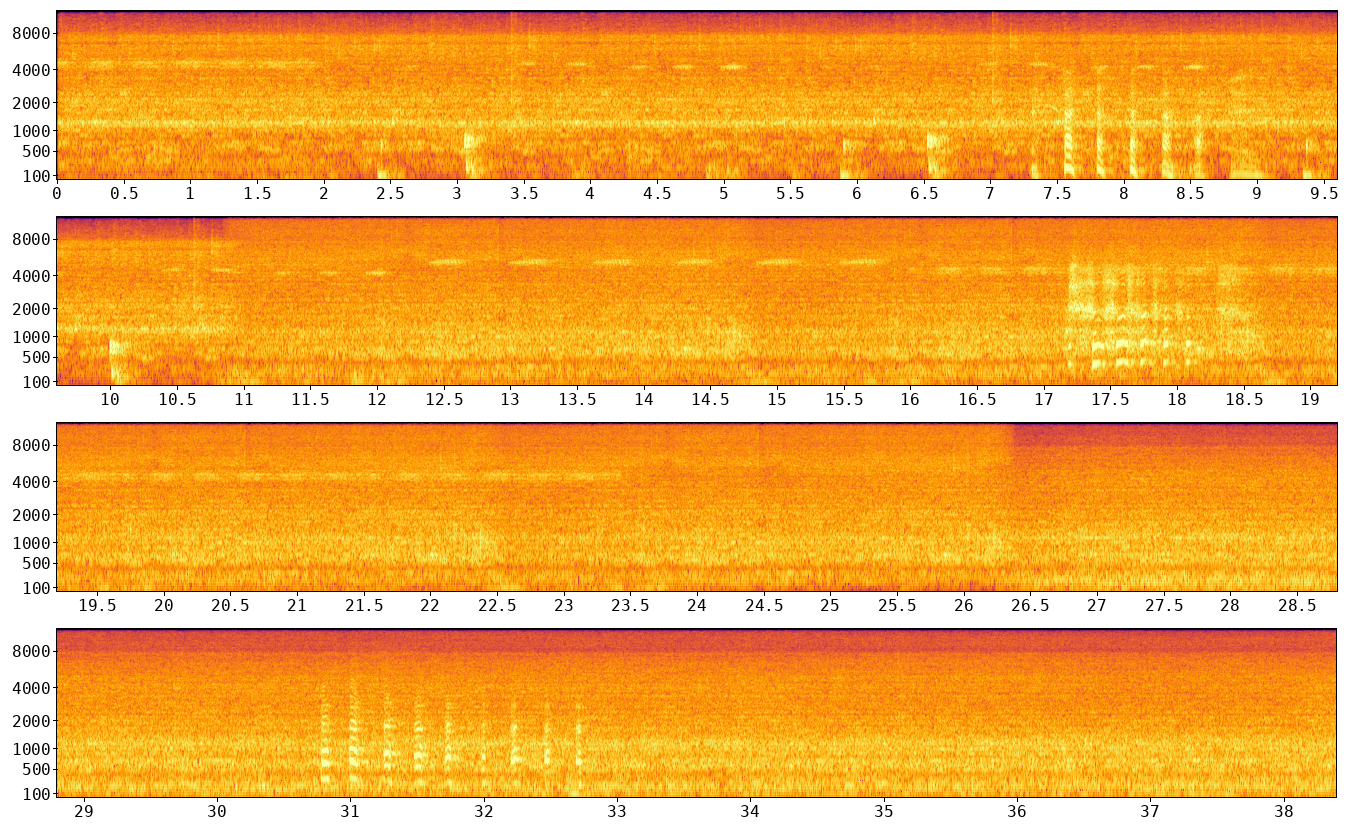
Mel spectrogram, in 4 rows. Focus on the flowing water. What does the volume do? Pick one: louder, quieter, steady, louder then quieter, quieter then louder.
steady.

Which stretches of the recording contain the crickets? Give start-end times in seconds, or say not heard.
0.0-23.4.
